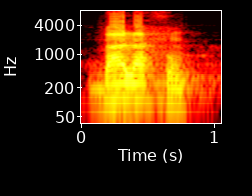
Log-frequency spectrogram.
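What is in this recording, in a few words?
"balafon", French; Mots francais phonemes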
